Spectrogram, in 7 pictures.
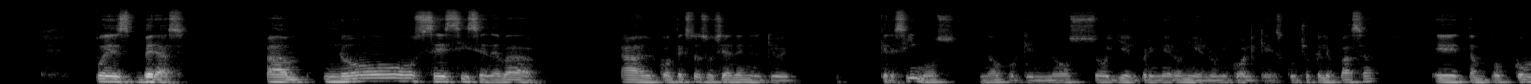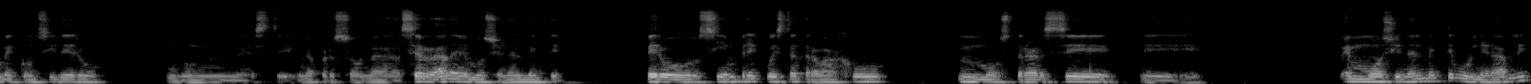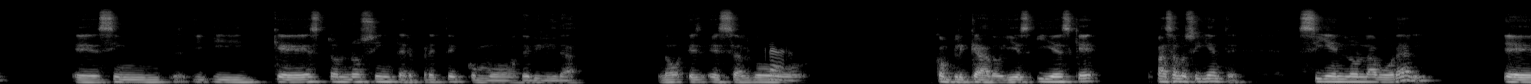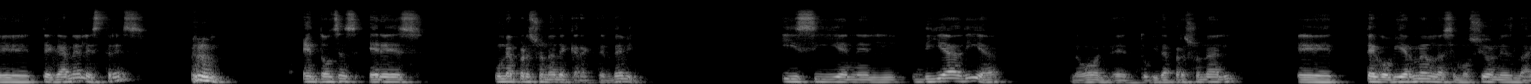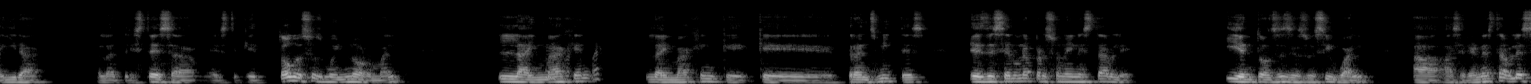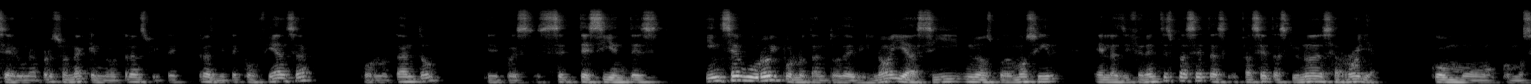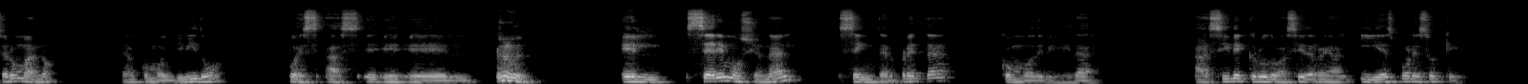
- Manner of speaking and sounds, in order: throat clearing; throat clearing
- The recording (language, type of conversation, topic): Spanish, advice, ¿Cómo puedo pedir apoyo emocional sin sentirme débil?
